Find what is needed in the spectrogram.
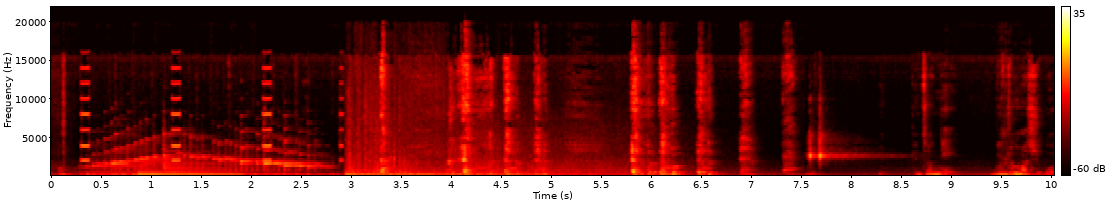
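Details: Piano student with a scratchy throat, on prescribed medicine, failing to suppress a cough during a lesson: coughing.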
